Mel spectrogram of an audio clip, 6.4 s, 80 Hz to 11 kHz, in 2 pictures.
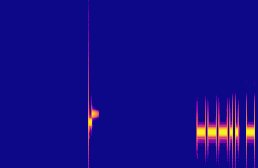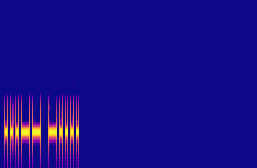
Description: Morse code, heard as a keyed tone, about 34 wpm, 700 Hz. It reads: 8T36
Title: Common Cut Numbers - 4-Digit 35wpm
